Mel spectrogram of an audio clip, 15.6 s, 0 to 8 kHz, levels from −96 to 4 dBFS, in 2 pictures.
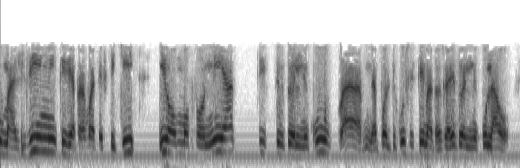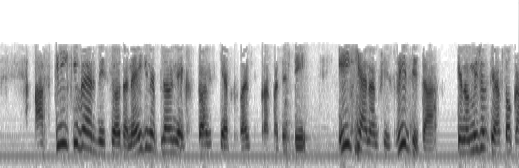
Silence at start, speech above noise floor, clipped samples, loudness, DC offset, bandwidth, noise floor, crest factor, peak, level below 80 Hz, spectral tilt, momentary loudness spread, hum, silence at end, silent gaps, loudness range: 0 s; 20 dB; under 0.1%; -19 LUFS; under 0.1%; 3.8 kHz; -38 dBFS; 12 dB; -6 dBFS; -66 dBFS; -10 dB/octave; 7 LU; none; 0 s; none; 2 LU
